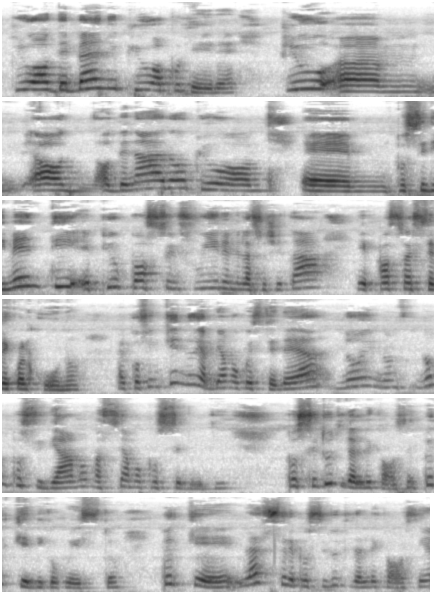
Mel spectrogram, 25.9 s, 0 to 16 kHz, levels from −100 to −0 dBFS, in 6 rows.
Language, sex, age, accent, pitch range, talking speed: Italian, female, 40-59, native, 210-275 Hz, 115 wpm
